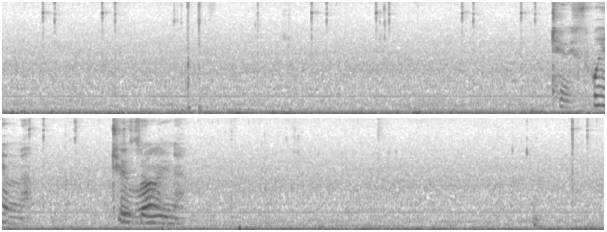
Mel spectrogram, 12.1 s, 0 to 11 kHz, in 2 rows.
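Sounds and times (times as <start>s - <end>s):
keyboard typing clicks: 0.4s - 4.0s, 4.6s - 5.4s, 11.2s - 12.0s
woman speaking: 5.5s - 6.4s, 7.1s - 7.9s.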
